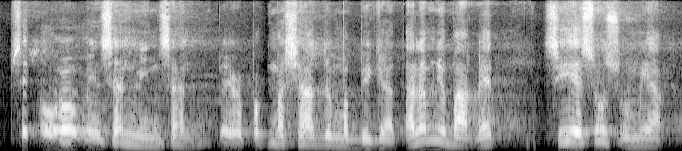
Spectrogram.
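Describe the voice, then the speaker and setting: Dramatic high-voiced Filipino preacher. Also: male voice, very animated, moderate pace, long reverb tail. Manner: dramatic, swings between loud outbursts and hushed lines. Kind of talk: sermon.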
